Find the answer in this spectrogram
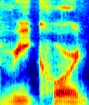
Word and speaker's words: record: Please record this lecture. Same letters, same sequence. The only difference is the musicality.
